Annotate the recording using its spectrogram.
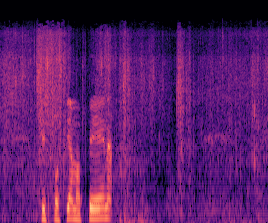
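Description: Dry leaves rustle and crunch underfoot.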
